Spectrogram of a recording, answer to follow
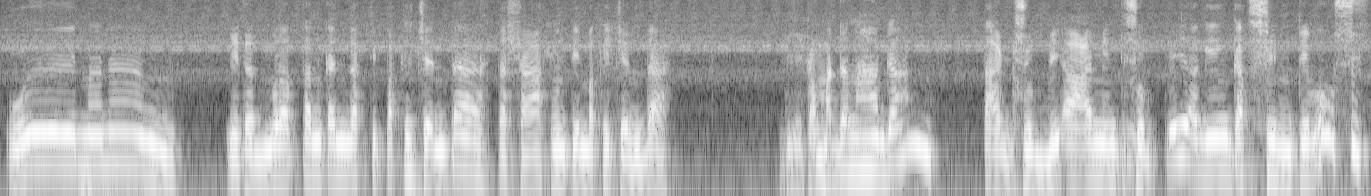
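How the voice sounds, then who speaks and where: A man's voice: a little high, animated, normal speed, noisy background, natural voice. A man acting as a cheeky, eager, teasing visiting cousin in a comedy radio drama.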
